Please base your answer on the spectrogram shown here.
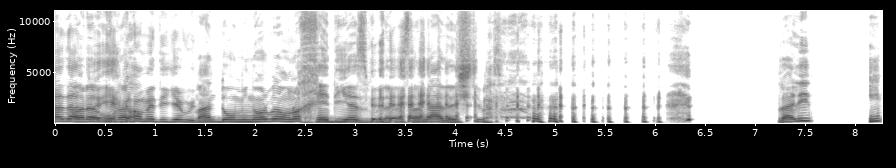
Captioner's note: laughs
